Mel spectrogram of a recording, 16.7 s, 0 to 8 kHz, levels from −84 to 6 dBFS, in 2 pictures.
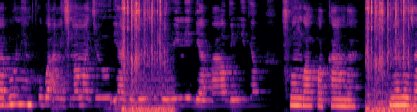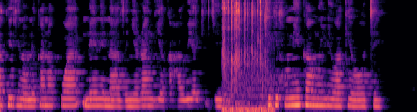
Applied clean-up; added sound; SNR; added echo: classical method WPE with log-MMSE.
